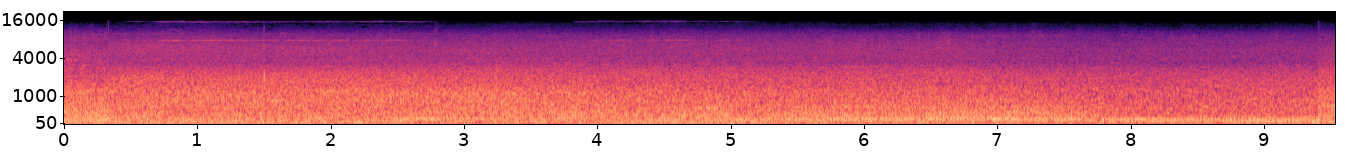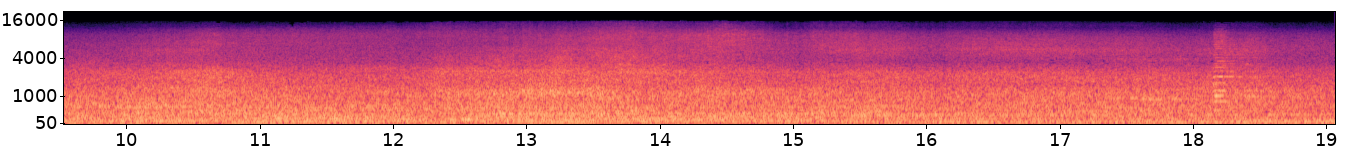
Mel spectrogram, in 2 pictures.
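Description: Steady road traffic noise, with vehicle engines running, and a brief click near the end.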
